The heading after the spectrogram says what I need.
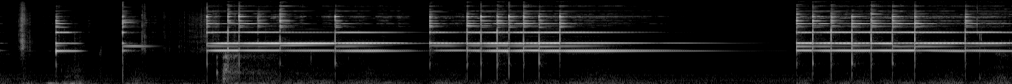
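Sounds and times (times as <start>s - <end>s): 
bright metallic bell that has been through an atomic blast ringing: 2.1s - 7.4s, 8.0s - 10.1s.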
